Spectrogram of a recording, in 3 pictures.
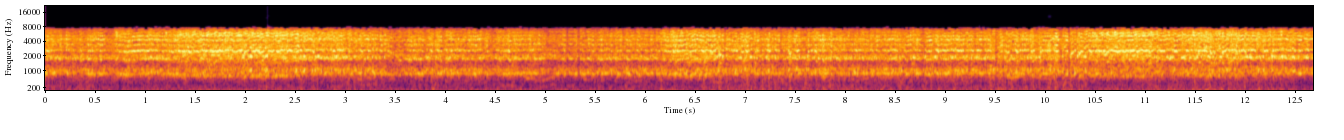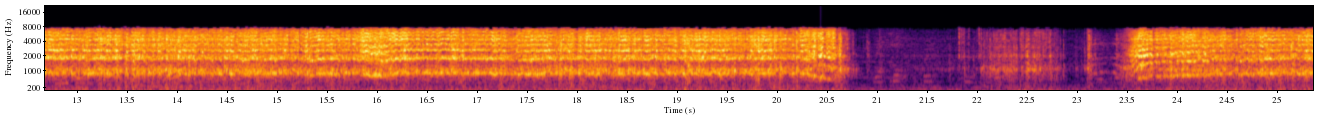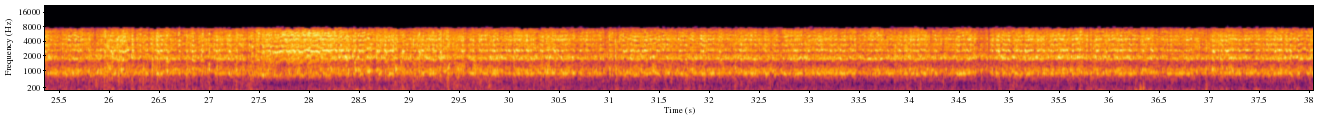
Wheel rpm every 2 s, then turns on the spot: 230, 220, 230, 230, 230, 220, 230, 230, 230, 230, 80, 30, 220, 230, 230, 240, 240, 230, 240.
20-22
